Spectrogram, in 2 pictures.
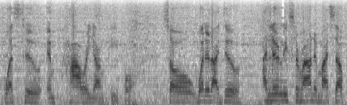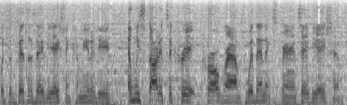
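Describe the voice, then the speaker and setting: Man's earnest voice-over over music. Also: fairly high pitch. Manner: earnest, inspirational. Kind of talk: promo video voice-over. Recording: dull audio with music under it.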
